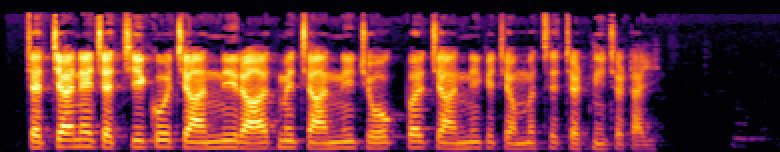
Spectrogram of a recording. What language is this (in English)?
Urdu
